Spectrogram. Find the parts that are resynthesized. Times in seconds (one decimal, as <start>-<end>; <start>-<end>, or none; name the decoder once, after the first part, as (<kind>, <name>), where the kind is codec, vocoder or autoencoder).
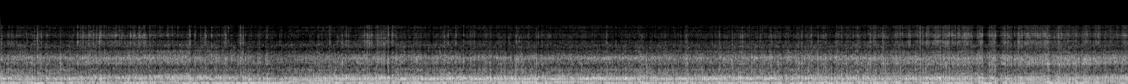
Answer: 0.0-11.3 (vocoder, Vocos)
